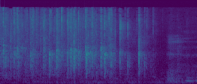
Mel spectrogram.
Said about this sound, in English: All right, let's give them a round of applause, would you please?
